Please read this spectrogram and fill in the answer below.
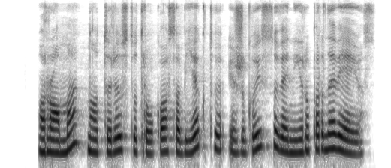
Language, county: Lithuanian, Alytus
